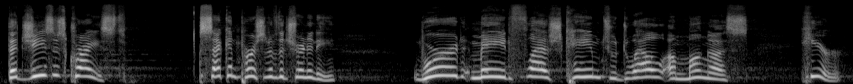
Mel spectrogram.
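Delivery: slow, reverent proclamation; solemn preaching. Acted. Preacher reaching the point about the incarnation, slow and reverent. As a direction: let each phrase land slowly.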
